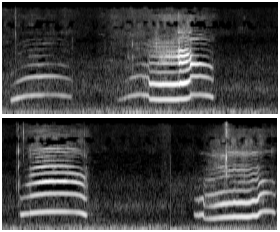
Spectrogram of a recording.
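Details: Pet cat meowing four times, each meow a drawn-out, clear, tonal call that rises slightly and then falls, spaced about every one and a half seconds, over a low background rumble.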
